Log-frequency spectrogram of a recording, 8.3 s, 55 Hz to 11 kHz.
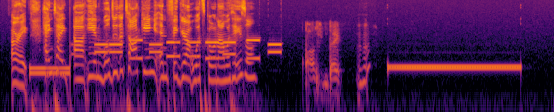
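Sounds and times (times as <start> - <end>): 
speech: 0.2 - 4.0, 4.6 - 5.6
outgoing telephone call ringing tone: 0.4 - 4.2, 5.8 - 7.8.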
